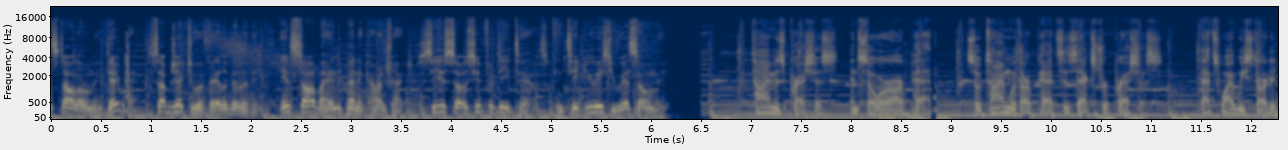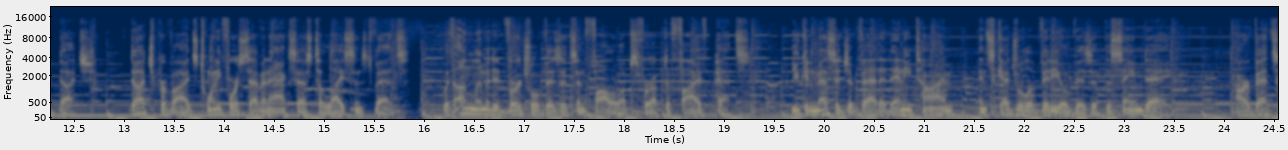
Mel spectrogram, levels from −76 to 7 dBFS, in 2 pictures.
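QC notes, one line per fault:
0.69–0.79 s and 8.77–8.86 s: damaged data in a compressed stream. Two short glitches, each about 95 ms, where corrupted frames made the decoder lose sync and hunt for the next valid frame header.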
